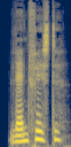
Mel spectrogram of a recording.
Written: landfæste

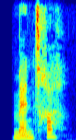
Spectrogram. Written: mantra

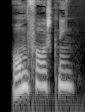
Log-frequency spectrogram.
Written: rumforskning

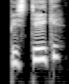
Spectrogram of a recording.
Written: bestik

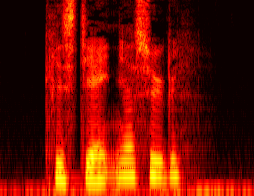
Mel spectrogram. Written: christianiacykel

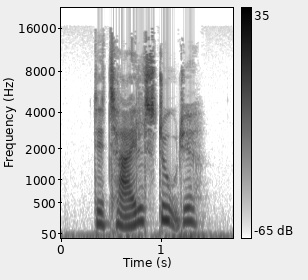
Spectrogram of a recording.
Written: detailstudie

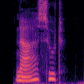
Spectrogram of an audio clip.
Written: narresut

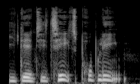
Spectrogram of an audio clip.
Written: identitetsproblem

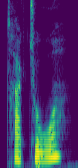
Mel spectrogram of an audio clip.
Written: traktor

